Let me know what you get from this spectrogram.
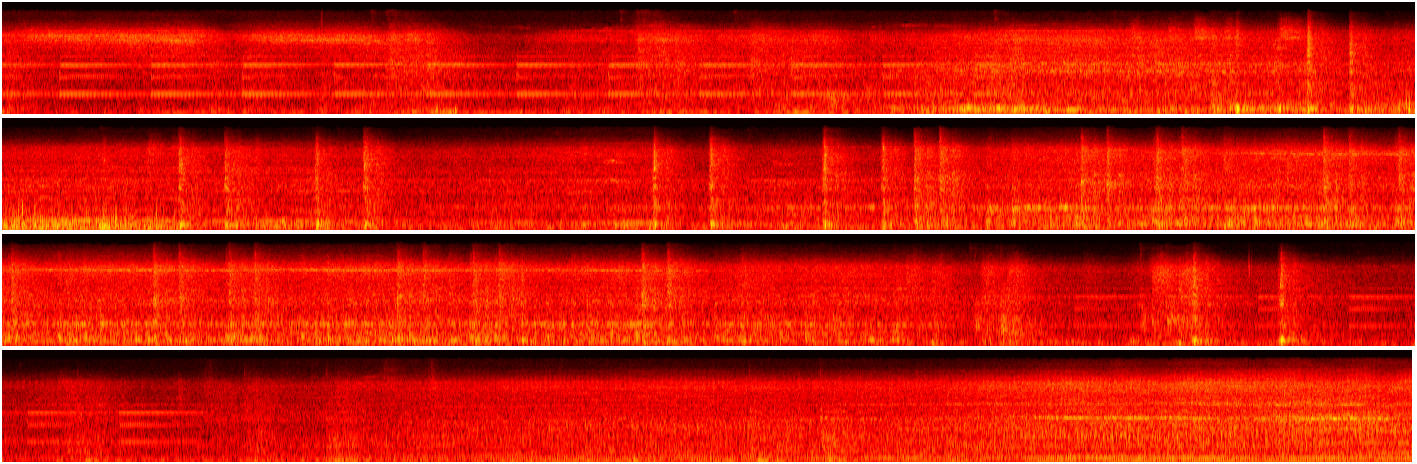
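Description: A Japanese level-crossing warning bell rings with steady repeating tones while an electric commuter train runs through the crossing, its wheels clicking over the rail joints. The bell stops about three quarters of the way through. Then a road vehicle's sound builds near the end.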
